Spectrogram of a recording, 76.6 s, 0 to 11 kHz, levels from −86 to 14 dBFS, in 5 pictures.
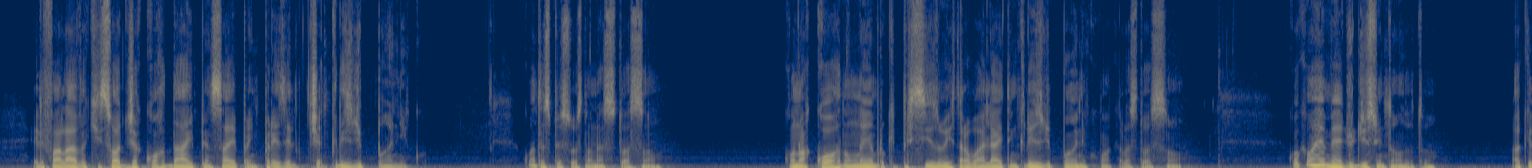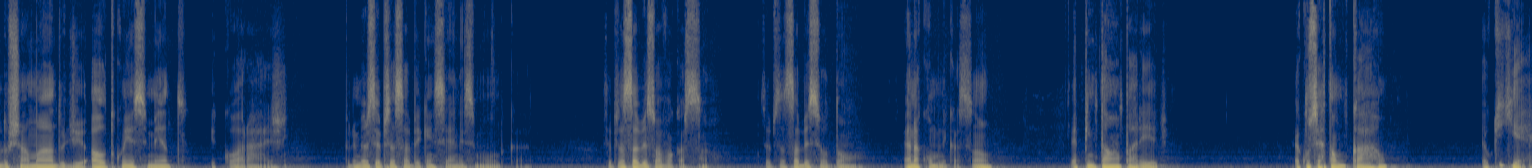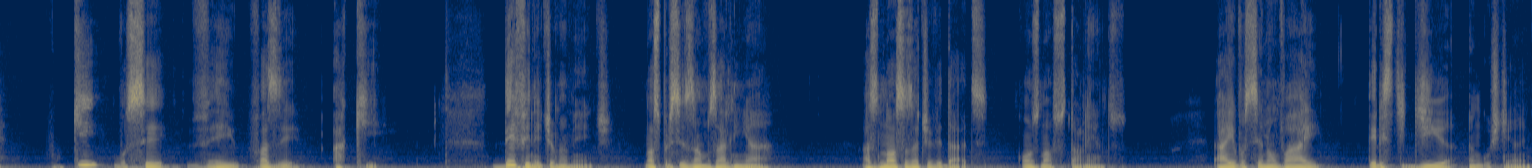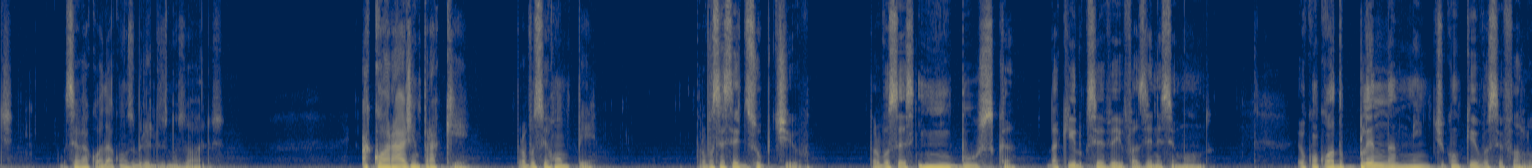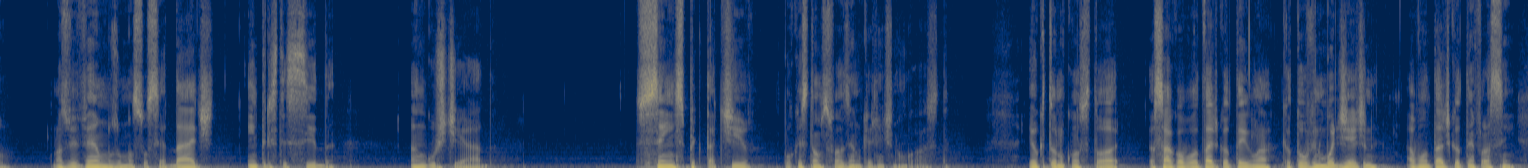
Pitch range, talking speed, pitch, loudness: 90-115 Hz, 155 wpm, 100 Hz, -21 LUFS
